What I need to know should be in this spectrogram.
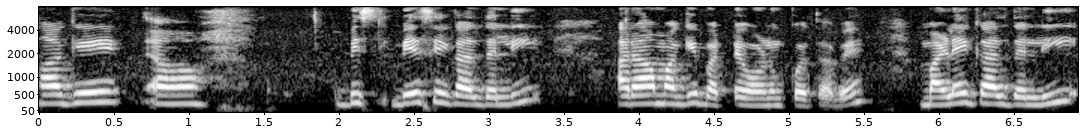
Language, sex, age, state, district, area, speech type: Kannada, female, 18-30, Karnataka, Davanagere, rural, spontaneous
